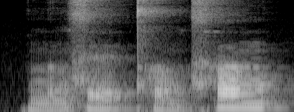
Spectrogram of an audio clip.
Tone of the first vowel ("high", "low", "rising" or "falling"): rising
